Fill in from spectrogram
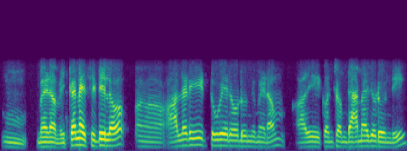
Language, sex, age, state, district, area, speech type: Telugu, male, 45-60, Andhra Pradesh, Visakhapatnam, urban, conversation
